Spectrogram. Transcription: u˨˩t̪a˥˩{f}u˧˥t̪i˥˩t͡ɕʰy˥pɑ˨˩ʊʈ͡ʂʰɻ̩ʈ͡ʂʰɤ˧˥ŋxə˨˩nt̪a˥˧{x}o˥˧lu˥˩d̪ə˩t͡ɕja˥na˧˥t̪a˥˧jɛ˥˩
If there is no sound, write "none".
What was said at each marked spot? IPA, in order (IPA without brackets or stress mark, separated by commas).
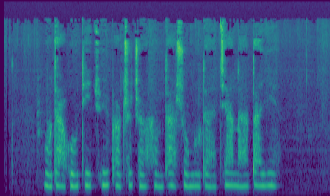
x, ʂ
